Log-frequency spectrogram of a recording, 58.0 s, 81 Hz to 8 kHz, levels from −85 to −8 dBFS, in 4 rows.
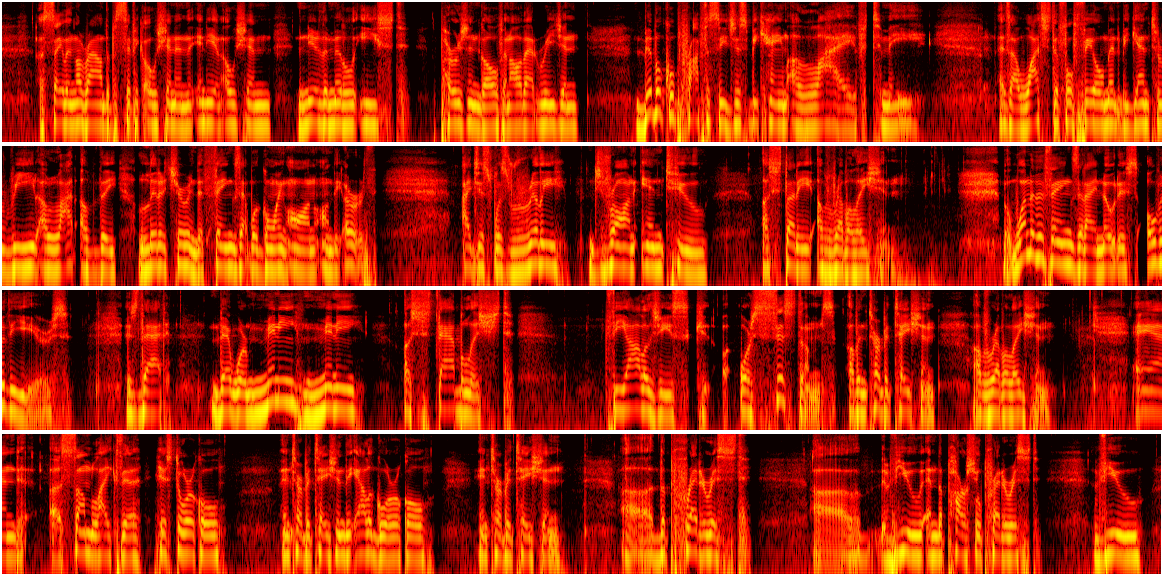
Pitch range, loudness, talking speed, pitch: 130-150 Hz, -35 LUFS, 110 wpm, 140 Hz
